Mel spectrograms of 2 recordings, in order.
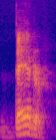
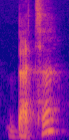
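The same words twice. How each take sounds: First: The middle T is a quick flap. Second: The middle T is a clear T.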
